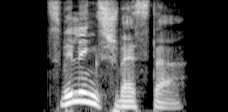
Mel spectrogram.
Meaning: twin sister
- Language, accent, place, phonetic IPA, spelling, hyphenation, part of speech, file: German, Germany, Berlin, [ˈt͡svɪlɪŋsˌʃvɛstɐ], Zwillingsschwester, Zwil‧lings‧schwes‧ter, noun, De-Zwillingsschwester.ogg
